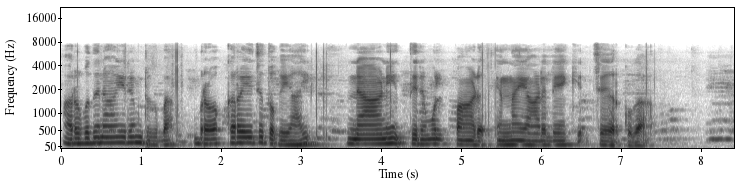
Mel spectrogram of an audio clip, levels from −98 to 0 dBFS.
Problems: background sounds at intervals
